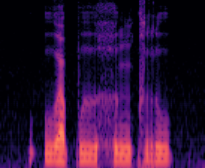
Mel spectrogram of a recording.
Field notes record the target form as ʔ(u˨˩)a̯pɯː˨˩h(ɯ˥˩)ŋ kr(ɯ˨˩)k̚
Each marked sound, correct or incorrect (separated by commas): correct, incorrect, incorrect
